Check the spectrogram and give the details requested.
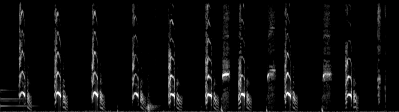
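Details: Grey francolin giving a series of sharp, squeaky, nasal notes repeated a little faster than once a second, with a few higher whistled notes mixed in and a faint low hum beneath.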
